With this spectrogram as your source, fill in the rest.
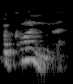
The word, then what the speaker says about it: fecund: I said fecund. Look how they say it. Fecund. Rhymes with second.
